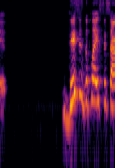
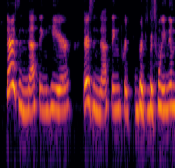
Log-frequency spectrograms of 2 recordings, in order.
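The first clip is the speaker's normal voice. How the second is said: ordinary talk, nothing marked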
